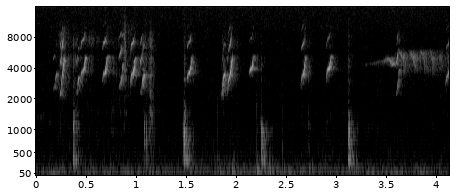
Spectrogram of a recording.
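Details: Bantam mother hen out with her babies on a small farm; high thin chick peeps in quick clusters over soft pecking taps, ending in a drawn-out level high whistle.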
